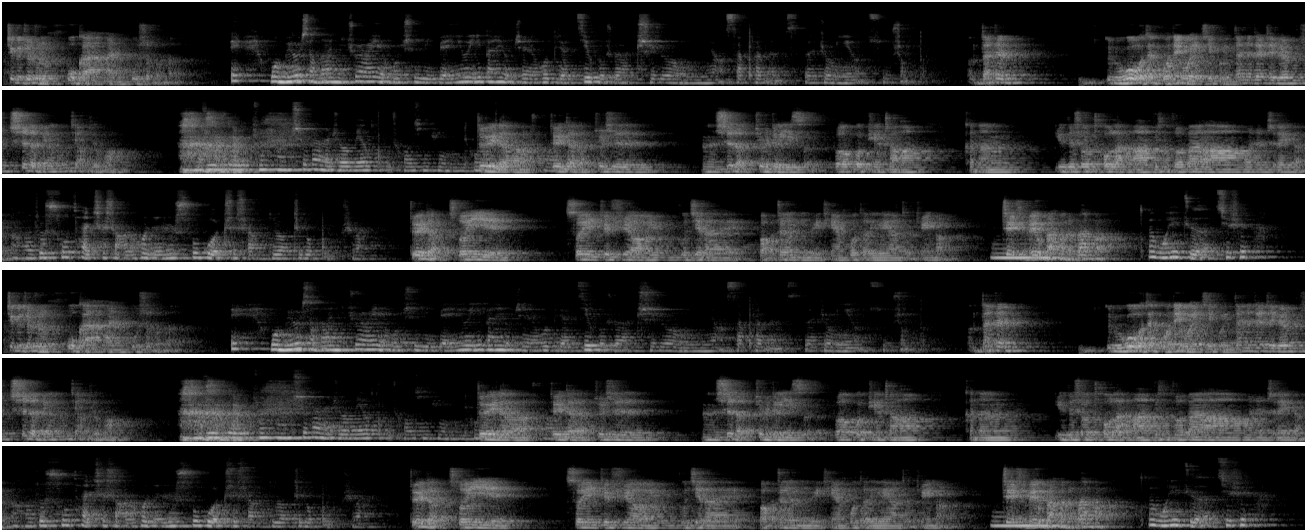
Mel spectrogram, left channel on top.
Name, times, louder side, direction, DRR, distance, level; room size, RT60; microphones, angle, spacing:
voice 1, 0.0-1.7 9.7-10.1 10.8-14.2 14.8-16.0 17.8-19.5 20.0-22.2 22.7-23.1 23.6-26.0 30.1-31.1 31.7-35.5 36.1-37.1, left 1 dB, 15° left, -7 dB, 3.7 m, -30 dB
voice 2, 2.3-9.1 14.8-18.1 18.5-18.9 26.1-29.7 35.9-36.7 37.5-38.7, equal, 55° left, 1 dB, 1.8 m, -31 dB
10.5 x 5.0 x 7.6 m, 0.99 s
head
